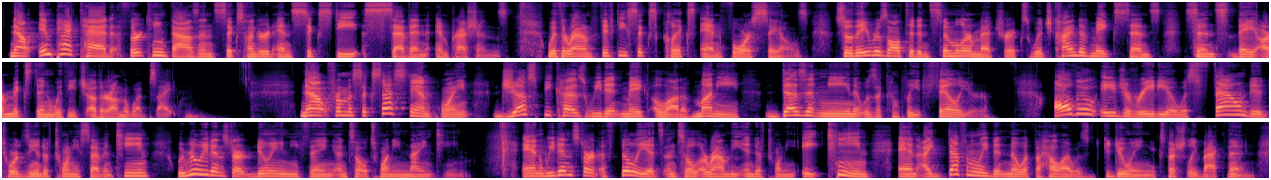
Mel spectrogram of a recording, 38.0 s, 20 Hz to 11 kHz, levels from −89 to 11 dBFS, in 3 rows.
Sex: male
